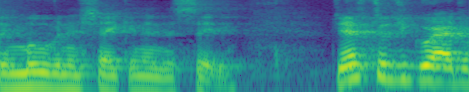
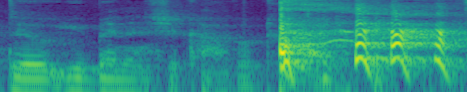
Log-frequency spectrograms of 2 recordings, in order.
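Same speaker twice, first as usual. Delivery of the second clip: lower, slow mock family scolding; low, drawn-out teasing from family; family's voice; 8 semitones lower, slower than usual. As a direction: imitate the folks back home teasing. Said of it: "my family was like".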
